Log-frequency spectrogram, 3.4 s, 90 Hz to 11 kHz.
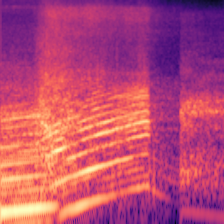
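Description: A Caterham track car on 13-inch Avon CR500 tyres driven hard, its loud engine climbing in a rising howl, then dropping abruptly as the throttle lifts before picking up again, heard up close.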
